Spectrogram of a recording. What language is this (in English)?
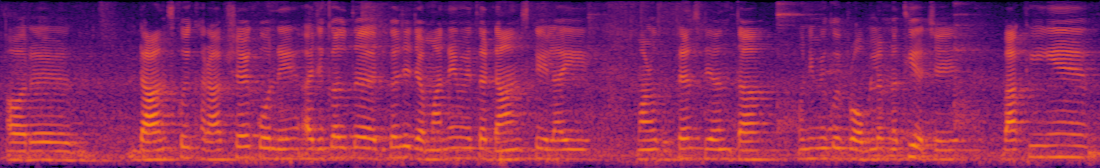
Sindhi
